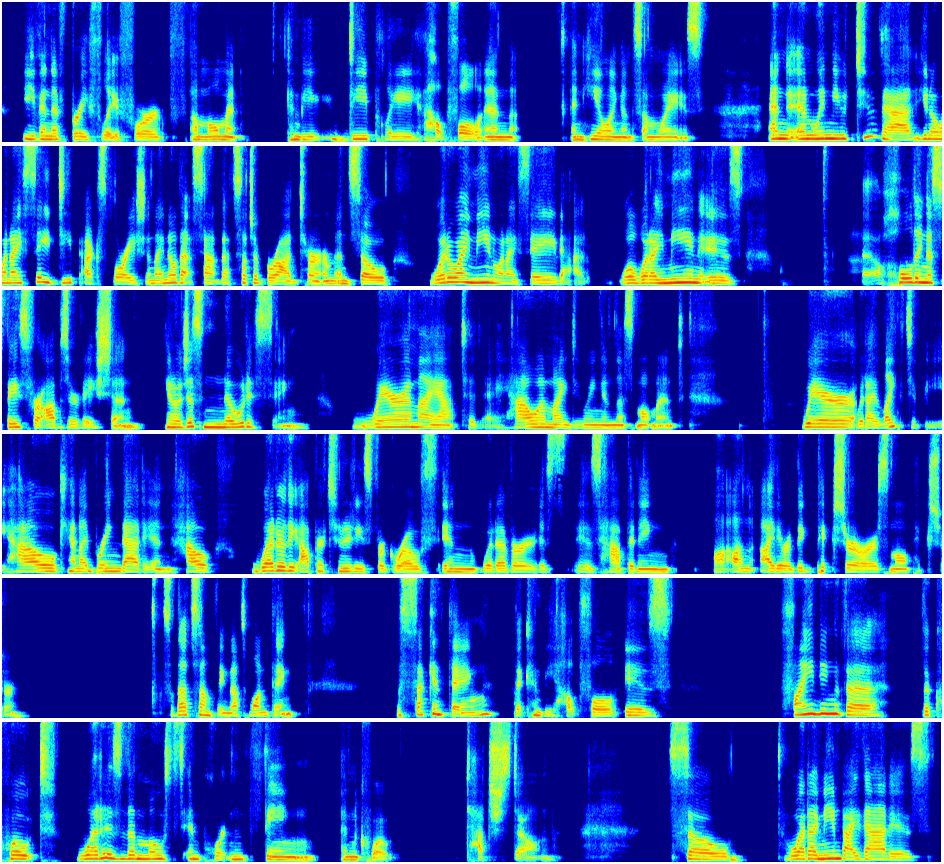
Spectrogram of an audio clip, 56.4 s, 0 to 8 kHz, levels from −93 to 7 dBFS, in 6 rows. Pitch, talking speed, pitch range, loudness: 180 Hz, 150 wpm, 165-210 Hz, -18 LUFS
